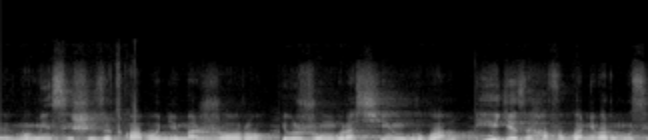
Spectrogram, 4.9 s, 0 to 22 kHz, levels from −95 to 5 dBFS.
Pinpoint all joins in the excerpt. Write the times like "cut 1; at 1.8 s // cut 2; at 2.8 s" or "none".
cut 1; at 2.0 s // cut 2; at 3.5 s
